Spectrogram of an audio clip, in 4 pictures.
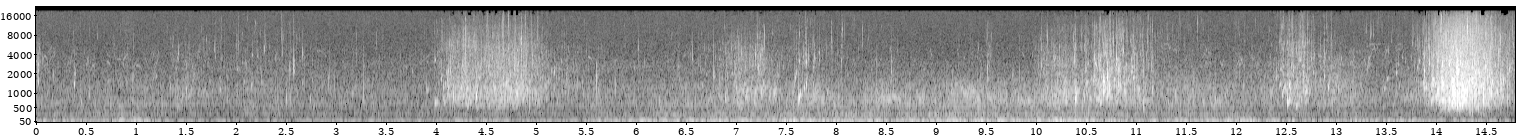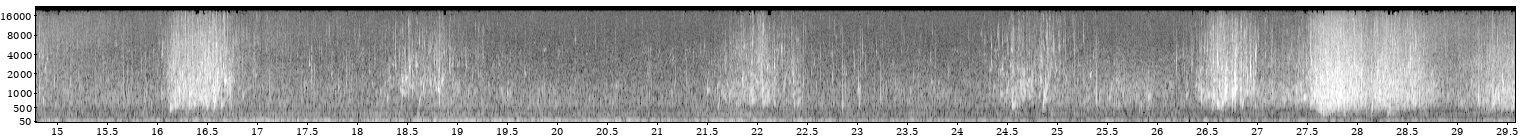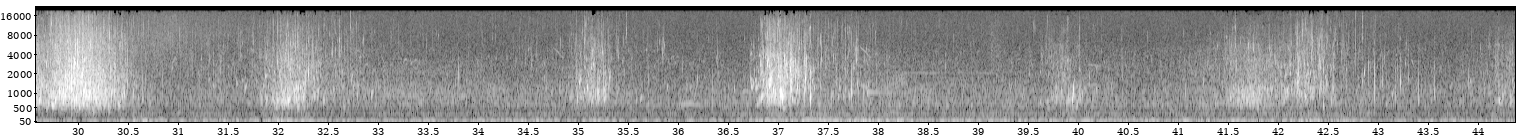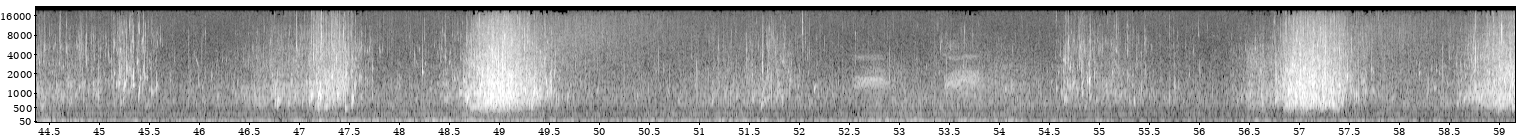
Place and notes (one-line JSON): {"title": "Newton Stewart, UK - Portyerrock Bay, near Isle of Whithorn, 24 August 2021", "date": "2021-08-24 14:00:00", "description": "It was a very sunny and warm day when I recorded this, and I actually got sunburn from sitting out for too long. This section of coast is very sheltered, and there isn't much of a beach so the waves, such as they are, just lap against the shore. It's very peaceful, and traffic using the road in this area is minimal. The area is surrounded by farm land, and towards the end of the track you can hear a sort of breathing and rustling sound from the left side. This is a cow that had wandered over to say hello, and started eating the grass nearby. Recorded 24 August 2021, using the Sony PCM D100 and Audio Technica AT8022 stereo microphone.", "latitude": "54.72", "longitude": "-4.36", "altitude": "8", "timezone": "Europe/London"}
